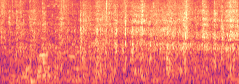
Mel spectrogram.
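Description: Faint voices in the background over a steady rush of outdoor noise, with no distinct splash standing out.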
